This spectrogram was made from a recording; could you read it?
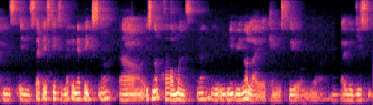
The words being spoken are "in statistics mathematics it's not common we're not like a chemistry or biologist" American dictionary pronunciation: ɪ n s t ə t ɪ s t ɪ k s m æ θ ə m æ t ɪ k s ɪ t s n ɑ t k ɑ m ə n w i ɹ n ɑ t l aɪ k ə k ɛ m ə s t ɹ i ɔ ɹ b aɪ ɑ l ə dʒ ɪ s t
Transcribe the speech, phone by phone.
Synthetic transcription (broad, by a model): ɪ n s t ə t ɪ s t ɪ k s m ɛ t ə m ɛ t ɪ k s ɪ t s n ɑ t k ɑ m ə n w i w n ɑ t l aɪ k ə k ɛ m ə s t ɹ i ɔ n b aɪ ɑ l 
